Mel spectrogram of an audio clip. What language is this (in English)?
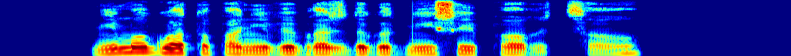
Polish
